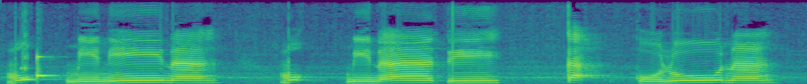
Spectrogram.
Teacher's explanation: kalau ada huruf atau ayat yang dia ada hamzah sukunnya, pasti dibacanya seperti terhenti atau terhentak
